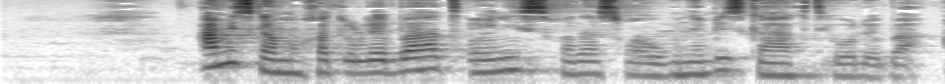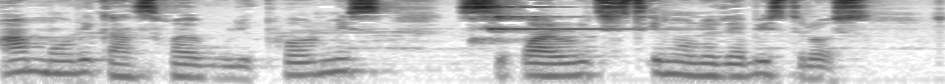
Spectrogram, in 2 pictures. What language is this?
Georgian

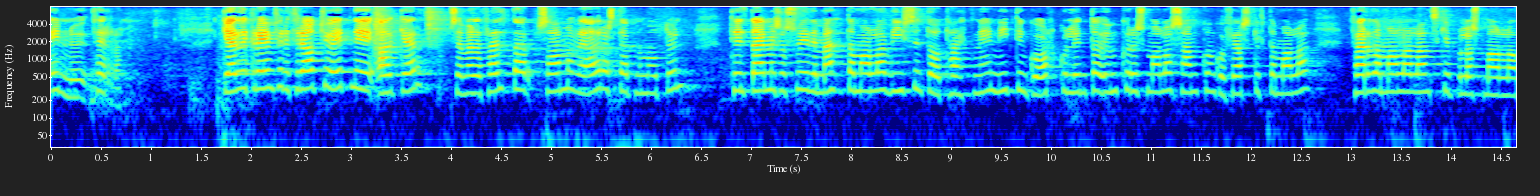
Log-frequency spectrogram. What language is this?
Icelandic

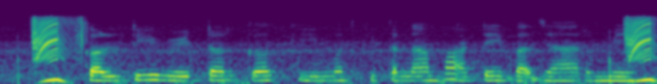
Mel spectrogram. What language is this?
Bhojpuri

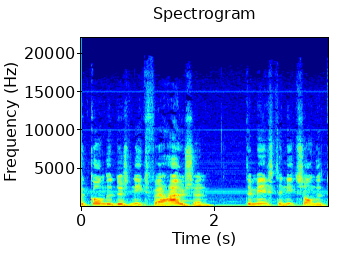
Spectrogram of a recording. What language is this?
Dutch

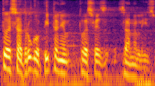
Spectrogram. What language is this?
Serbian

